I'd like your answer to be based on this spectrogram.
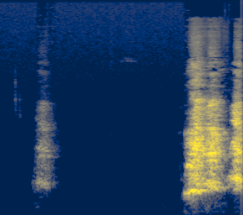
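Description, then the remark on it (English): Dogs bark: one faint, short yip early on, then after a pause a loud burst of two rough barks in quick succession at the end. “Well, I'm gonna let the dogs bark for a minute.”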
